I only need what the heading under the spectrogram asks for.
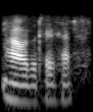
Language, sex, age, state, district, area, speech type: Kannada, male, 18-30, Karnataka, Gulbarga, urban, conversation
